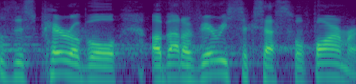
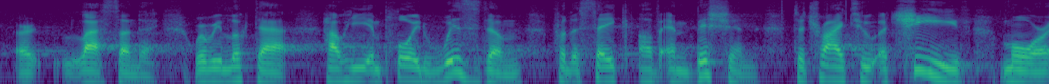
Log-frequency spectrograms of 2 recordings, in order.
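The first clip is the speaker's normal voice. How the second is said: ordinary talk, nothing marked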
